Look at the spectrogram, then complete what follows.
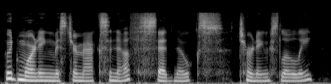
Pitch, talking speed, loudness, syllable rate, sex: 175 Hz, 145 wpm, -19 LUFS, 4.7 syllables/s, female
